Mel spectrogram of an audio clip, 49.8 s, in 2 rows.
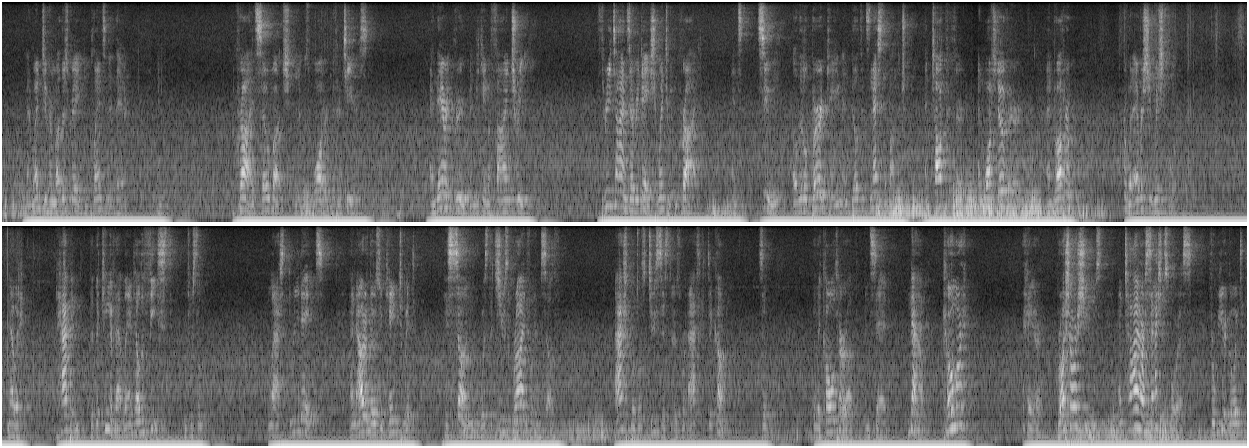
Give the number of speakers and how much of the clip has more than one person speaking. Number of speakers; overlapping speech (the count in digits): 1, no overlap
